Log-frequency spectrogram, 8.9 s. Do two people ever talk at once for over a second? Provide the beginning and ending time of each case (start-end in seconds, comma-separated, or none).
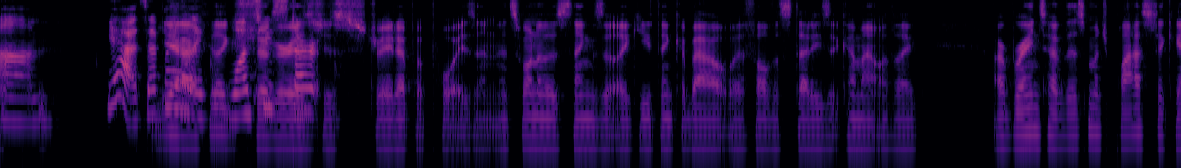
1.2-2.4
